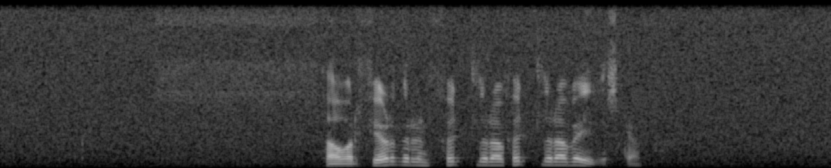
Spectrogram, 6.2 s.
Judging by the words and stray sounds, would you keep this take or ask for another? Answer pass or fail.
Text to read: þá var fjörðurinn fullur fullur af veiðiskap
pass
